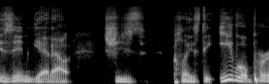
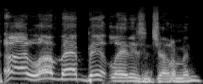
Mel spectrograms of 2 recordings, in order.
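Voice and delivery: hammy host; 13 semitones higher than usual. Pretend. Host praising his own bit, high hammed-up showman. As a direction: stretch it out like a showman.

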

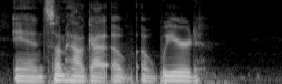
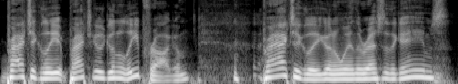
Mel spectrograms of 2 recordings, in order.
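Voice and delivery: raised, louder pundit voice; mock sports-show hype; 6 semitones higher, 6 dB louder than usual. Co-host mimics shows teasing Kansas's chances, mock hype. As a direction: hype it up like a breathless TV tease. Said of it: "tidbit in on all the shows where you see".

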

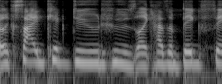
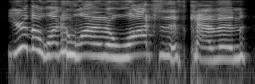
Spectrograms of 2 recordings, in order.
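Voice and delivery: high, loud comeback; raised-voice mock outrage; indignant accusation; 8 semitones higher, 6 dB louder than usual. Real, not acted. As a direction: throw the blame right back. Turns the blame on co-host.

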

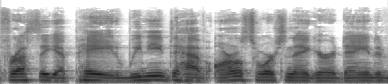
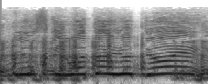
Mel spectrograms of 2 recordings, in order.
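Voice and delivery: much higher, loud, amused scold; Arnold scolding horse; 9 dB louder than usual. Retold or imitated. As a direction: squeal at the horse in a put-on voice. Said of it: "He's like".

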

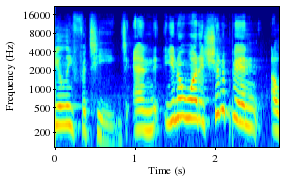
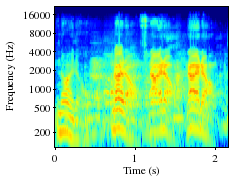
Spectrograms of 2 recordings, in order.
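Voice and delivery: from plain to louder, laughing; mock denial growing louder; building denial; 5 dB louder than usual. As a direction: repeat it, louder each time.

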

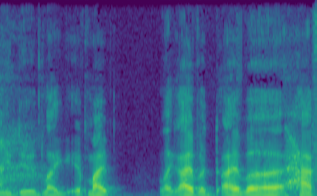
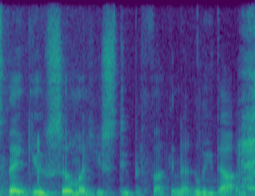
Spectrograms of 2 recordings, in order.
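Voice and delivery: soft insult to dog; 3 semitones lower, 13 dB quieter than usual. Retold or imitated. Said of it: "I'm like".

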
